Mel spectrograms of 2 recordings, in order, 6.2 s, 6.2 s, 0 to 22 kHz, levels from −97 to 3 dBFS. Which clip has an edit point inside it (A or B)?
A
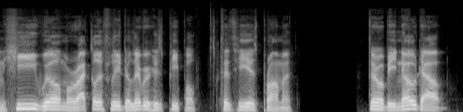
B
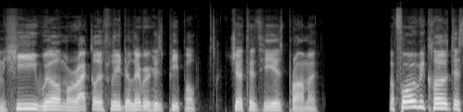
A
